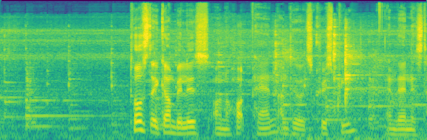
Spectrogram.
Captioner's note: voiceover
